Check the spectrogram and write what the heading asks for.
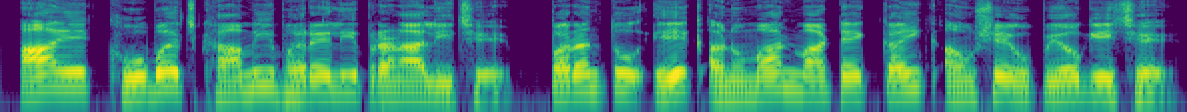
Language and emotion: Gujarati, neutral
